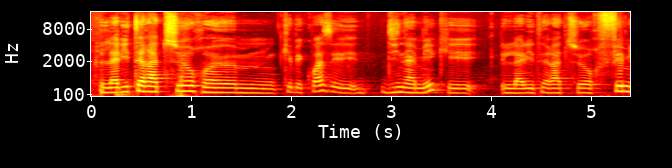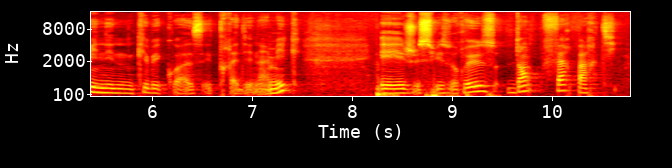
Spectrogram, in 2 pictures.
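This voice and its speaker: A woman's voice: low voice, unhurried, mellow. A woman author giving a talk to an audience, mixing a prepared lecture with playful, self-mocking asides.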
